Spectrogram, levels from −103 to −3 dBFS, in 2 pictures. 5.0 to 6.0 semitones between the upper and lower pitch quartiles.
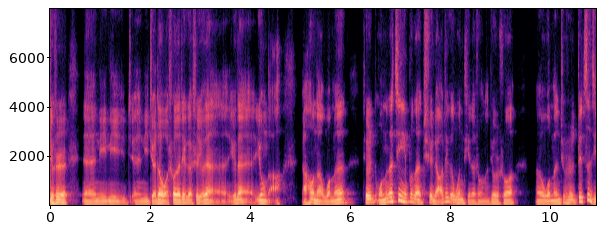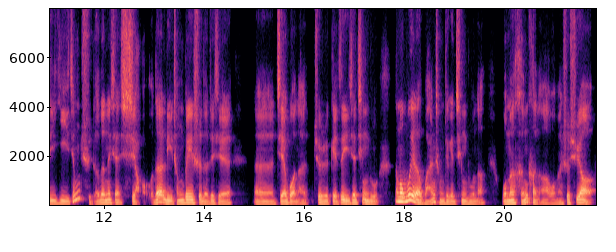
No: average, 4.0 semitones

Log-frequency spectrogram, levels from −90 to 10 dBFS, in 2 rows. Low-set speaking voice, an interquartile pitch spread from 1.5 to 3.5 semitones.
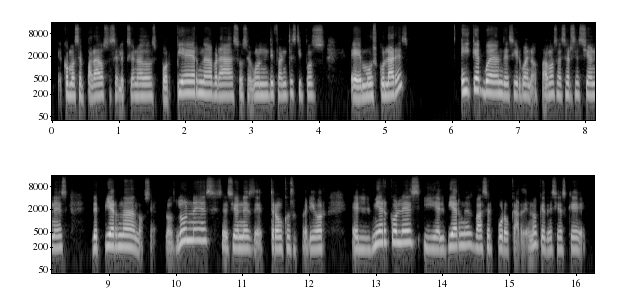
No: high, 190 Hz; average, 2.8 semitones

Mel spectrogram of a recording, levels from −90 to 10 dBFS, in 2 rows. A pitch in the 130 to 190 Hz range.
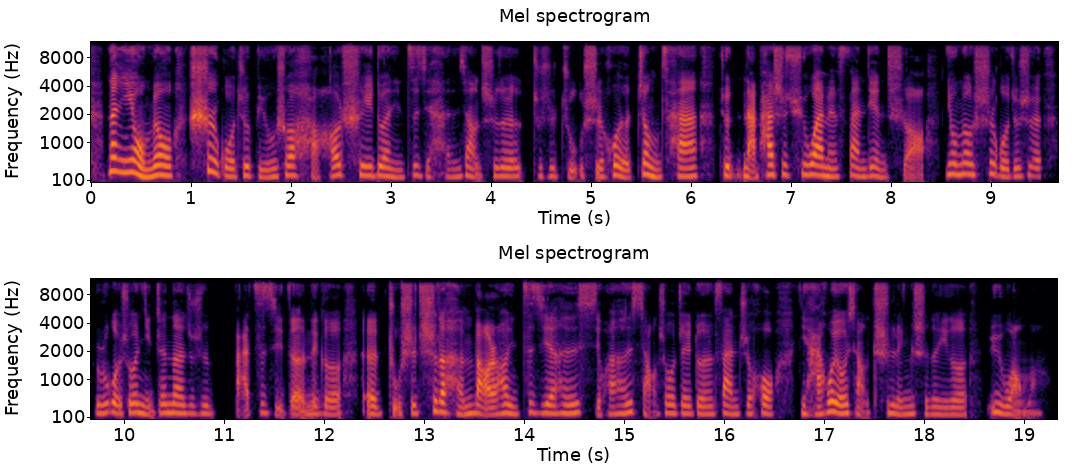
No: high, 200 Hz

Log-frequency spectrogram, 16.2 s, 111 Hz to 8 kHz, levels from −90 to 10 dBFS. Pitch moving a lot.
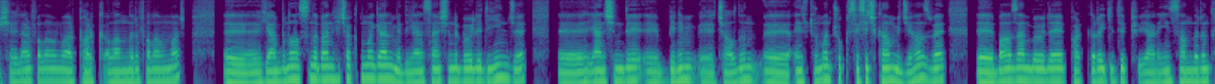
No: narrow, 2.6 semitones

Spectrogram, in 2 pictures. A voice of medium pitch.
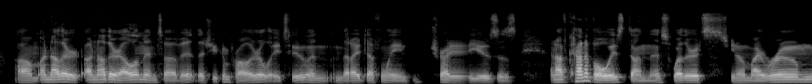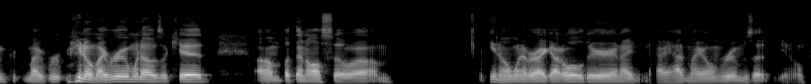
No: low, 100 Hz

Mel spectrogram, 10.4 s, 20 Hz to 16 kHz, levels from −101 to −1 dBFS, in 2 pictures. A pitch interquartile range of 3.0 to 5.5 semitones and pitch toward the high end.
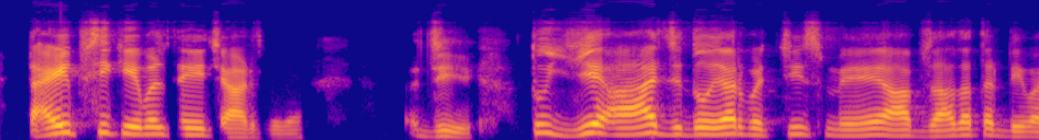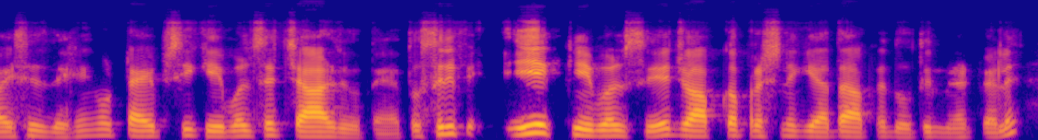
No: average, 5.0 semitones; medium, 145 Hz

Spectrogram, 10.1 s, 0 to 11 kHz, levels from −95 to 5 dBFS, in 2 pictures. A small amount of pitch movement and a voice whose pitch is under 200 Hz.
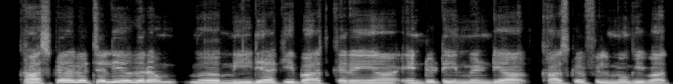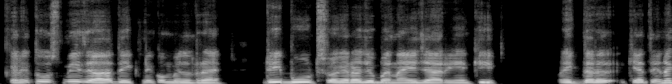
No: average, 3.7 semitones; medium, 140 Hz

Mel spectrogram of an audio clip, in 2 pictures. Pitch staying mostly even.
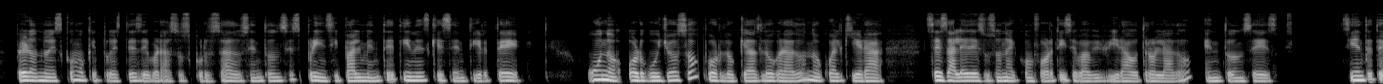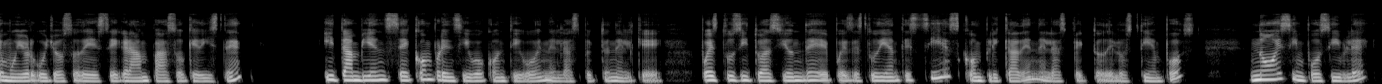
No: average, 3.1 semitones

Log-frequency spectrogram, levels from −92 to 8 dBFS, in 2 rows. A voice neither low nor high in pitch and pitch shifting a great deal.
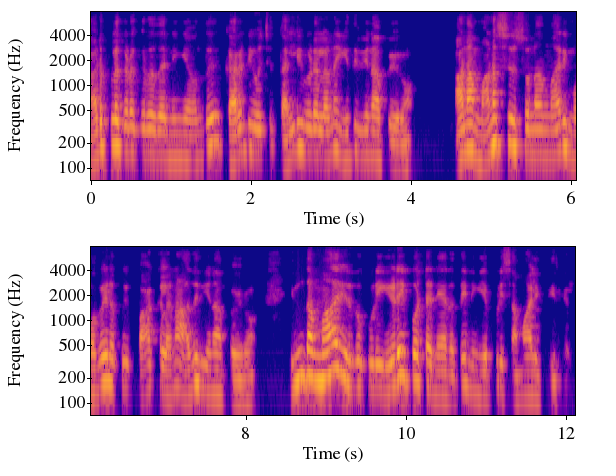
Yes: medium, 150 Hz; wide, 5.8 semitones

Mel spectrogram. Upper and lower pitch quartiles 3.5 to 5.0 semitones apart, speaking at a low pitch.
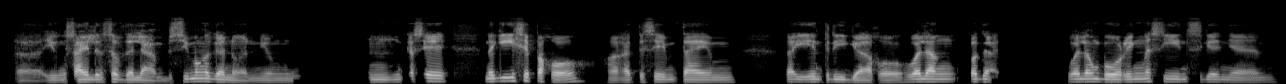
No: average, 3.1 semitones; low, 115 Hz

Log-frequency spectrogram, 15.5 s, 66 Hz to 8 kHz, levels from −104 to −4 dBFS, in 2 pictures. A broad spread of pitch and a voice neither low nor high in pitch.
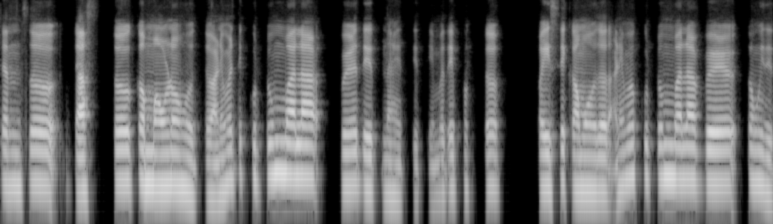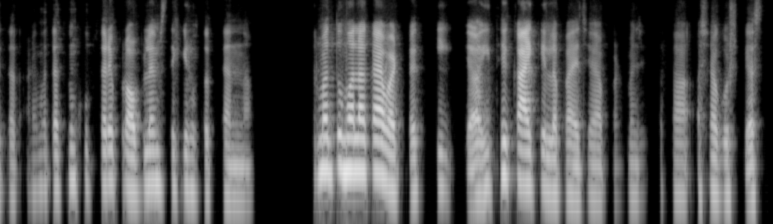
No: average, 3.6 semitones; medium, 145 Hz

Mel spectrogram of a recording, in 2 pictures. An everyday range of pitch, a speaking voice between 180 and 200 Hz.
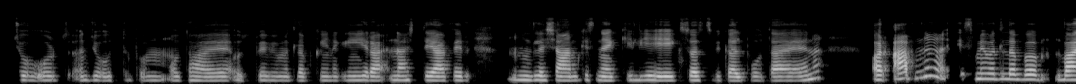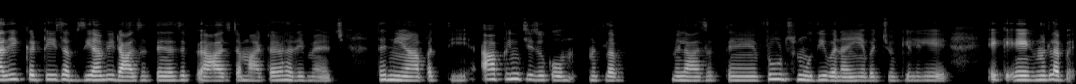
No: narrow, 1.9 semitones; high, 190 Hz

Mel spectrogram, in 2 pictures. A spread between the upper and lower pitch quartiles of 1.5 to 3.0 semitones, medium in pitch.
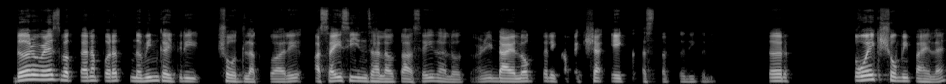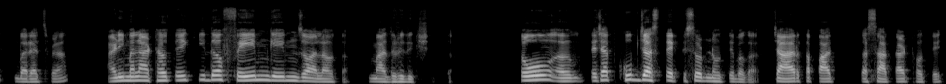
No: wide, 5.4 semitones; medium, 150 Hz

